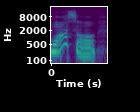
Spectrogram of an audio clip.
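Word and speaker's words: wassail: I could make some was continues to mispronounce was. It's wasel.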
